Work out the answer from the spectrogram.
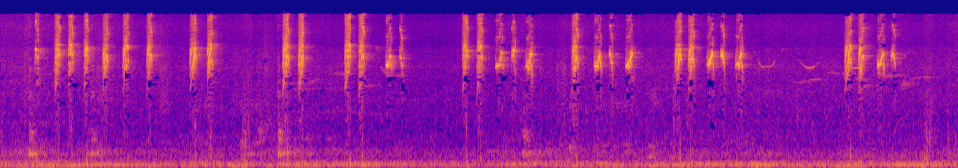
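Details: Sunbird (kolibri wuling) in vigorous 'roll tembak' song: a long sequence of very high, piercing chirps grouped in quick clusters of two to five, nearly continuous across the stretch, over a soft low hum.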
